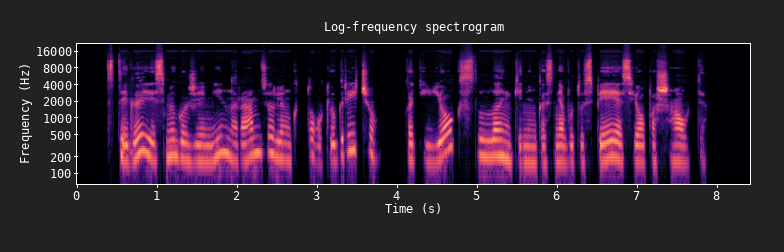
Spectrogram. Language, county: Lithuanian, Utena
